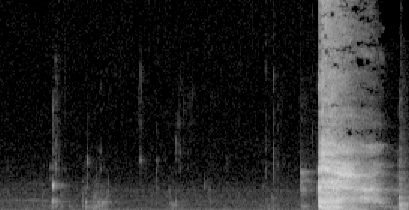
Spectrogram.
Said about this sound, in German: Trinkt Wasser.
